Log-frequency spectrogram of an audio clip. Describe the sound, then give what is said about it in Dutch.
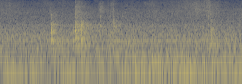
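A key turns with a couple of short metallic clicks, then a small metal door creaks and clunks open, as a switched-off collection system is opened to see what it has caught; the door also serves as its collecting surface. Fairly quiet, over a steady low machine hum, with no talking. “Dus ik draai het sleuteltje om.”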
